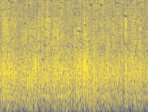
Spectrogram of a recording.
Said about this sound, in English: Round of applause to the Rob Father.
